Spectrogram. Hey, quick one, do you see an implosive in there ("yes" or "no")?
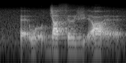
no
